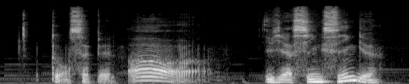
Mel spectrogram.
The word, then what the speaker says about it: Syncthing: Via SyncThing. Je le prononce très mal. SyncThing, pardon. Le TH, là. Ils font chier les Anglais.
